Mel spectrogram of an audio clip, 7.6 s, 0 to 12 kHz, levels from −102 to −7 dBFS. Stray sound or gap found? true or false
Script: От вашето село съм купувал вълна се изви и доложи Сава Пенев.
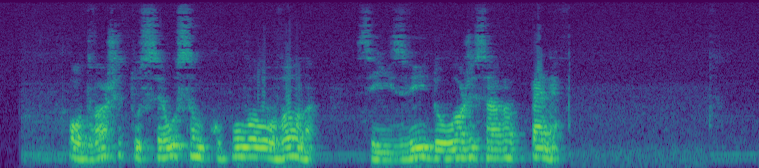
false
